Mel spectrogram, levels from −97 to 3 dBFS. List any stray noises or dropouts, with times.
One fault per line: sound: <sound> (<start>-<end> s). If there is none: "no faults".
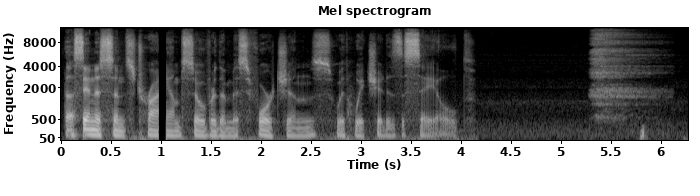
sound: dropout (1.0-1.1 s)
sound: sigh (5.3-6.1 s)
